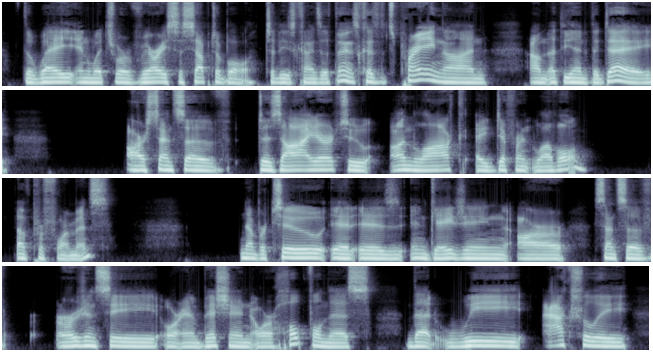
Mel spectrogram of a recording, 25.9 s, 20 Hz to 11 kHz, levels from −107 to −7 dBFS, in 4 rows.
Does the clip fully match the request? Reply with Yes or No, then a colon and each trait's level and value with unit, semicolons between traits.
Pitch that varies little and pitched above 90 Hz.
Yes: narrow, 2.1 semitones; low, 125 Hz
